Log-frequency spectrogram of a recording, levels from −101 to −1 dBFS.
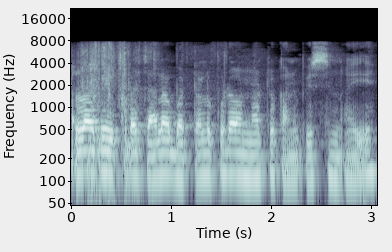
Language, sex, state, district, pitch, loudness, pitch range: Telugu, male, Andhra Pradesh, Sri Satya Sai, 120 Hz, -17 LUFS, 110-125 Hz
